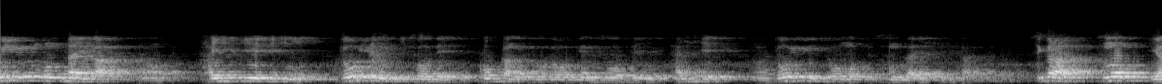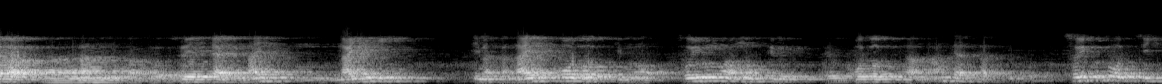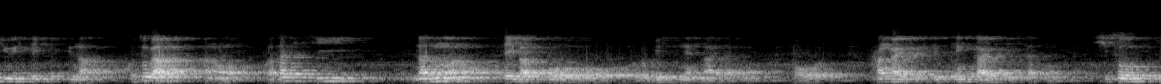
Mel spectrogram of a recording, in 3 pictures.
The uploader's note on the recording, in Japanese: 場所：岐阜大学。明治大学駿台祭での講演。音源は客席から録音されたもので 音質はあまりよくない。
